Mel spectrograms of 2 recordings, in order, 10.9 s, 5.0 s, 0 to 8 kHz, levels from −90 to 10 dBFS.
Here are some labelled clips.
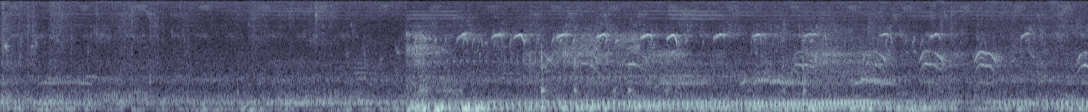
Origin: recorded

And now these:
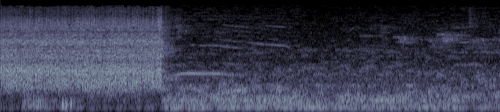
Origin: recorded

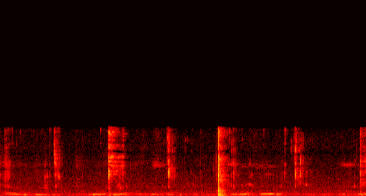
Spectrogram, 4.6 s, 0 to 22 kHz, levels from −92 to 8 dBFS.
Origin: recorded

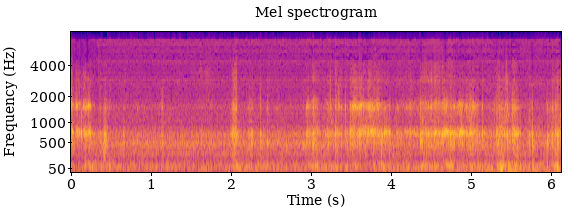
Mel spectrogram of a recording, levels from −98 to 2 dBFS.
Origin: remade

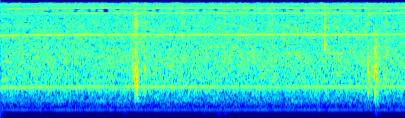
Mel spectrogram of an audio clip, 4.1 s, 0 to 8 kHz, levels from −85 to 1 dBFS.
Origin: recorded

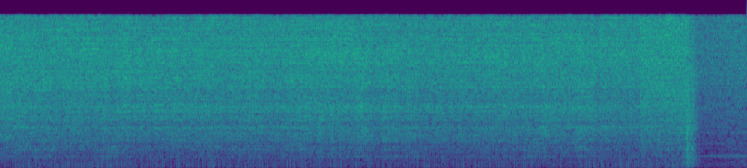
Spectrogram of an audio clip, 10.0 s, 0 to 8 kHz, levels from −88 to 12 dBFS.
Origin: recorded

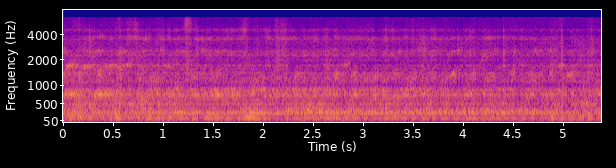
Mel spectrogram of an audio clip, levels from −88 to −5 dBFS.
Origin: remade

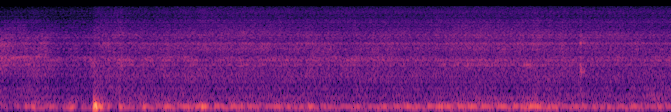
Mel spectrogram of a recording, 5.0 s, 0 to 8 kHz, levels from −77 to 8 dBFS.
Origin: remade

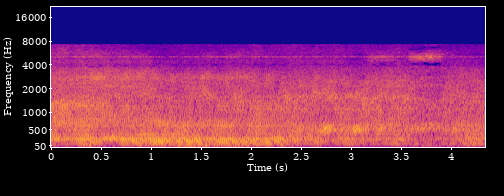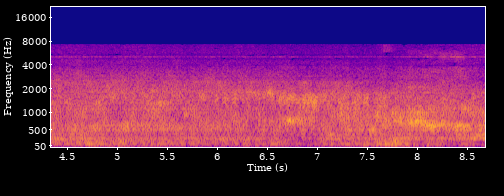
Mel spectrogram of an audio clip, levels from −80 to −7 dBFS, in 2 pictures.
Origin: remade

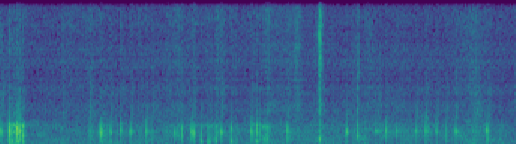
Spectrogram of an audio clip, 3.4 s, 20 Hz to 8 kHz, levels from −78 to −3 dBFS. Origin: remade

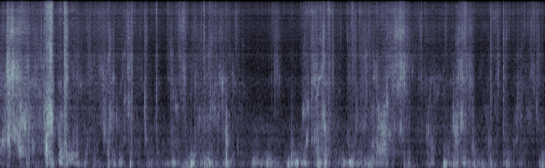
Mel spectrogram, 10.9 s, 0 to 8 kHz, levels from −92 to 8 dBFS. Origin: remade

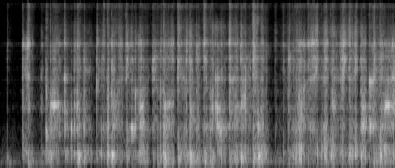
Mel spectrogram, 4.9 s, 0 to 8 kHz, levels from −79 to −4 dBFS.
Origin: remade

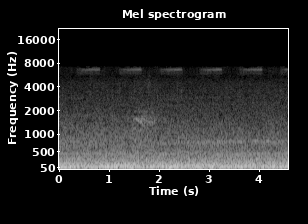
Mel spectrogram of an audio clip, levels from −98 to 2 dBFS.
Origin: recorded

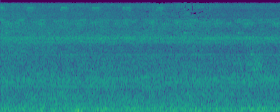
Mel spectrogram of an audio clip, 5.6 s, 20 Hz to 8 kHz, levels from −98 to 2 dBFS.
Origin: recorded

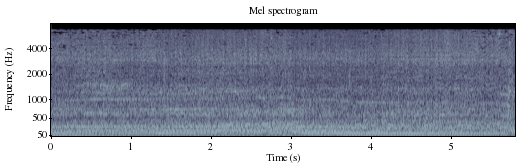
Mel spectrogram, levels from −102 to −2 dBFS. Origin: recorded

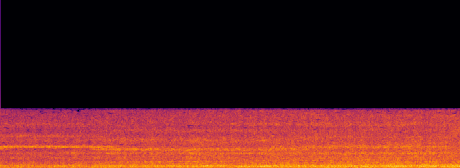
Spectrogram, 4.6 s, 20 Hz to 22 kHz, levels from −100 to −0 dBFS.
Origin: recorded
